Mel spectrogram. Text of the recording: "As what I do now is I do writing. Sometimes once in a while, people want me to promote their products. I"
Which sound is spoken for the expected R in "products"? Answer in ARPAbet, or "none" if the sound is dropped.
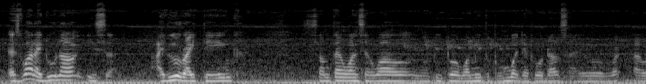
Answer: R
